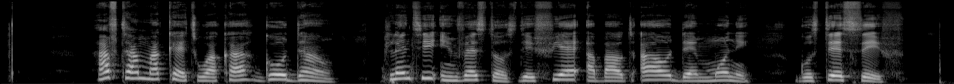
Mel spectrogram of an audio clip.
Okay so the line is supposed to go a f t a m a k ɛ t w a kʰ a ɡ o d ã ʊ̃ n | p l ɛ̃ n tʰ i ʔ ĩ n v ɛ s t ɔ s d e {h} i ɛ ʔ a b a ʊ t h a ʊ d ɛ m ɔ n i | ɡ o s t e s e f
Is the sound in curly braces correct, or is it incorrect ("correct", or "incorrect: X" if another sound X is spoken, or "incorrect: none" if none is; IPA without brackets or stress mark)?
incorrect: f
